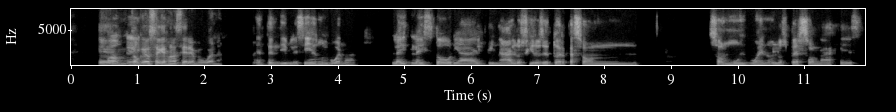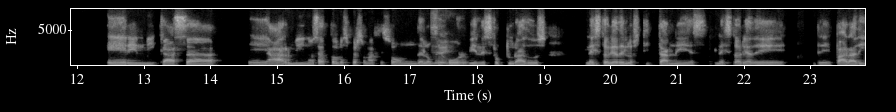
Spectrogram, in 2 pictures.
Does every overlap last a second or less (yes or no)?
yes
